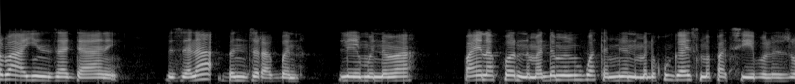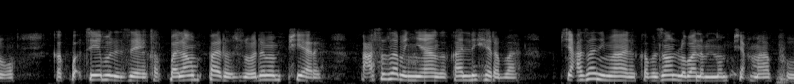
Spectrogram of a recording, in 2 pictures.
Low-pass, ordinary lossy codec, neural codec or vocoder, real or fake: 5.4 kHz; Opus, 64 kbps; none; real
